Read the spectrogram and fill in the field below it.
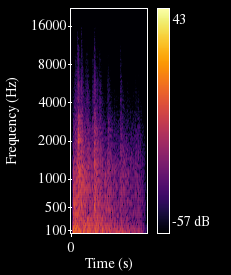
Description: SIGN METAL WIND MOVEMENT, sign blowing in the wind; Materials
